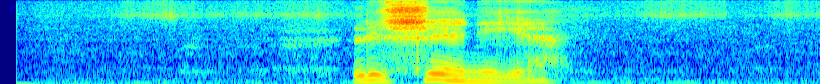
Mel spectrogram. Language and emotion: Russian, angry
